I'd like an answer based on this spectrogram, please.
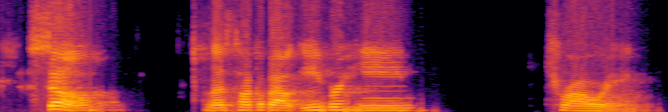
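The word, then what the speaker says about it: Traoré: So let's talk about Ibrahim Traore. I believe that's how you say his name. It's spelled Traore. I'm pretty sure it's more French.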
